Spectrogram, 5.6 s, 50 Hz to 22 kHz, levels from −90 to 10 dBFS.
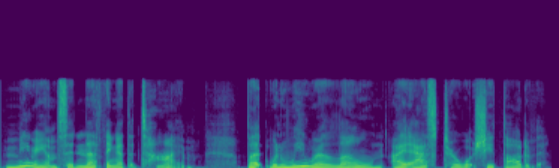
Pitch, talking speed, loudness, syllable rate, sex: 240 Hz, 205 wpm, -17 LUFS, 5.2 syllables/s, female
